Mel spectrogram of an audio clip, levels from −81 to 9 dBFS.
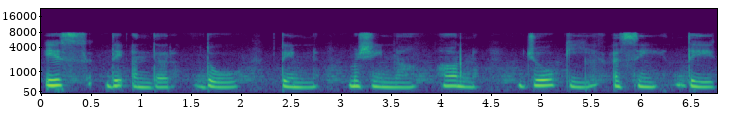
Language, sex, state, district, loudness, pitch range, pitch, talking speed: Punjabi, female, Punjab, Kapurthala, -20 LUFS, 205-245 Hz, 225 Hz, 95 wpm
